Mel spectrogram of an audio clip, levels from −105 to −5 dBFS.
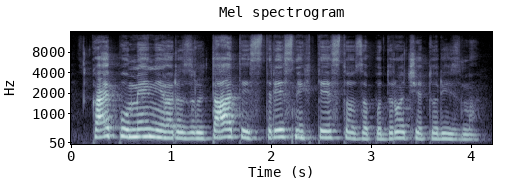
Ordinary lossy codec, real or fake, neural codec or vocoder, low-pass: none; fake; vocoder, 44.1 kHz, 128 mel bands, Pupu-Vocoder; 14.4 kHz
